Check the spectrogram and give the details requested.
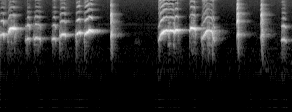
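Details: Male pet cockatiel whistling a mashup of the tunes 'September' and 'If you're happy and you know it': clear, melodic whistled notes in short rising and falling phrases, a pause of about a second, then more whistled phrases and a few sharp chirps. Quiet room.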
